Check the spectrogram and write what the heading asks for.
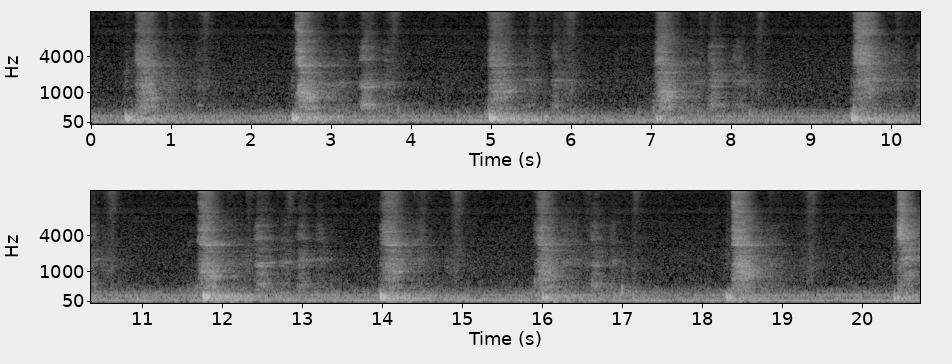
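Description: A man breathing hard under exertion: a sharp, forceful exhalation about every two seconds in an even rhythm, each starting with a short low thump and trailing off, paced with the repetitions of a kettlebell exercise.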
